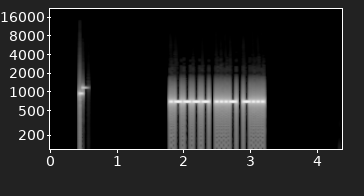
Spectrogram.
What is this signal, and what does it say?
Morse code, heard as a keyed tone, about 36 wpm, 700 Hz. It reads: 1VB
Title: Three Challenging Letter-Number Combinations 35wpm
